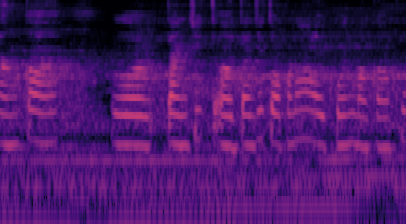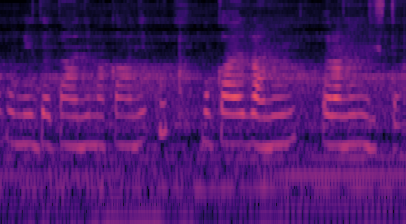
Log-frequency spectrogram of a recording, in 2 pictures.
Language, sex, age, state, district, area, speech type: Goan Konkani, female, 18-30, Goa, Quepem, rural, spontaneous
